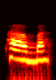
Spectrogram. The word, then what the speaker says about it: pub: So a similar thing happens with P and B sounds. At the beginning of the word, it's usually okay, but then when it comes at the end of the word, the sounds can sound quite similar.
